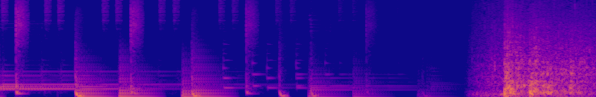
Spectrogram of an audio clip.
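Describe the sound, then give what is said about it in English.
Dramatic tonal musical hits pulse in bursts, then give way to a loud crash of rolling thunder with a hissing storm wash at the end. “Our magic put a storm in the sky that has rendered the surface of our planet uninhabitable.”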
